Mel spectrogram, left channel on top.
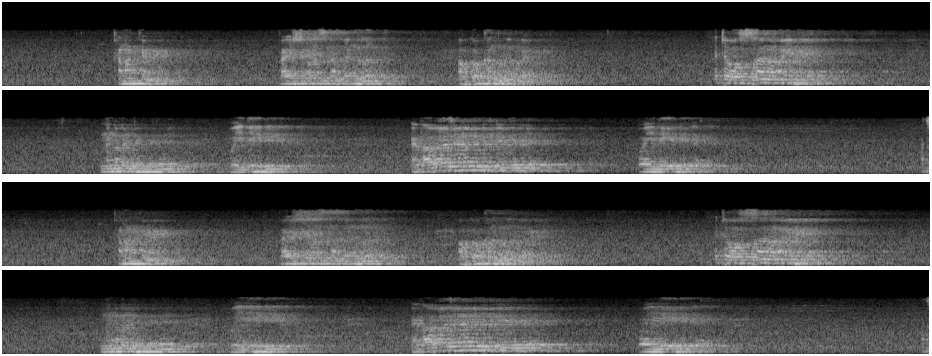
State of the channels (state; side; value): normal; both; correlation 0.37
